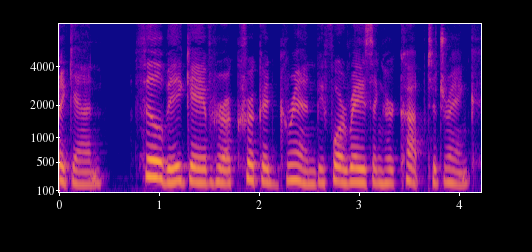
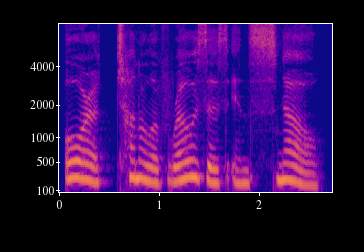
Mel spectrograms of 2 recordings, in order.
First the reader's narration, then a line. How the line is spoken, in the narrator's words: Ash murmured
